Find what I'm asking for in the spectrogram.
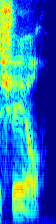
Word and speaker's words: Sheol: The Hebrew like Shul, place Sheol. Of the dead is Sheol. Shul, Sheol. It's like it's almost pronounced the exact same.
